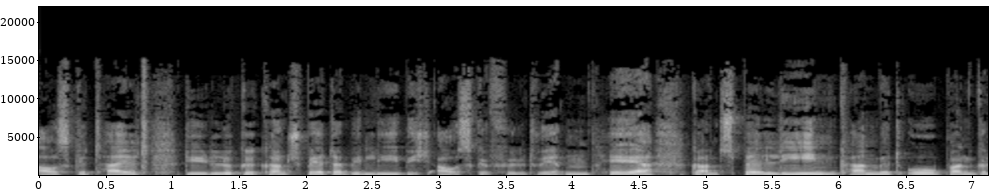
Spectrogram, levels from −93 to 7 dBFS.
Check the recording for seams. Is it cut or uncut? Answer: cut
